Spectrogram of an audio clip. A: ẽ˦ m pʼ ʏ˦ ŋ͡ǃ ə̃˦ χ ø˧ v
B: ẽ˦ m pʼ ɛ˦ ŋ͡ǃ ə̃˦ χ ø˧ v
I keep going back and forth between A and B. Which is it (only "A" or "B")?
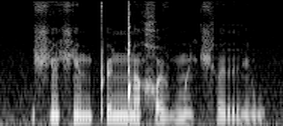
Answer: A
